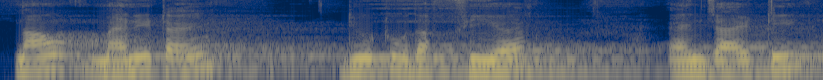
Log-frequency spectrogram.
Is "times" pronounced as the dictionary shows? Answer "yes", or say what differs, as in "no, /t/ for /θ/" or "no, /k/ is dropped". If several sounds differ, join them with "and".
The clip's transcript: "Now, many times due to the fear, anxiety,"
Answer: no, /z/ is dropped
